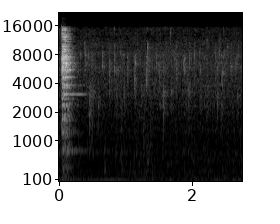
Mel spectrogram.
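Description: Ground paste of onion, ginger, tomato, dried chilli and cumin hits potatoes frying in oil for a rohu fish curry, giving a sharp, loud sizzling burst at the start that quickly settles into a faint, steady hiss.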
